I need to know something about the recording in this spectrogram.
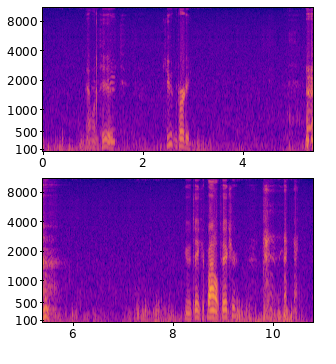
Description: Rustling noises and wind breeze as two people making conversation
